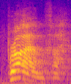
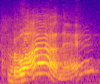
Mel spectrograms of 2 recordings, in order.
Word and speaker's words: Brian: Life of Brian what is your name je Brian Brian no no Brian so what does it sound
